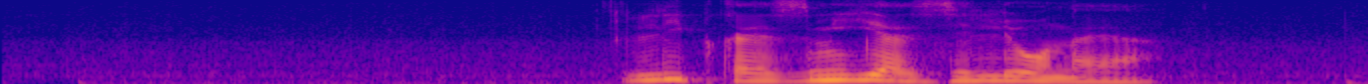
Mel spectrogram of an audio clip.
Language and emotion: Russian, angry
